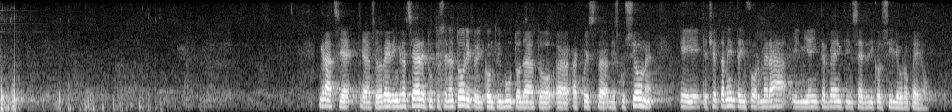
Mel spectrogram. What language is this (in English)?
Italian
